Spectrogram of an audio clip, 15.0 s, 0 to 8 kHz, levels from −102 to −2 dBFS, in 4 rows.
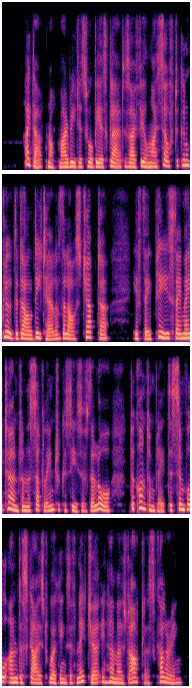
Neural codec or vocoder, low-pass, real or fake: autoencoder, 48 kHz, 128 numbers a frame, DAC-VAE, trained on Japanese speech; 7.2 kHz; fake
